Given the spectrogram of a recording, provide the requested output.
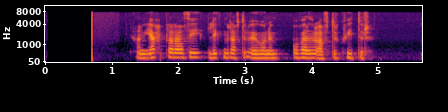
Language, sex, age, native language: Icelandic, female, 30-39, Icelandic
